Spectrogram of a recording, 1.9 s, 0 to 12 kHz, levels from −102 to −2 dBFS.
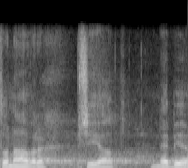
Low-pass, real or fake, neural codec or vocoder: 9.9 kHz; real; none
